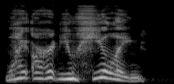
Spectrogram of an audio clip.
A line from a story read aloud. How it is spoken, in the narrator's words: He hisses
